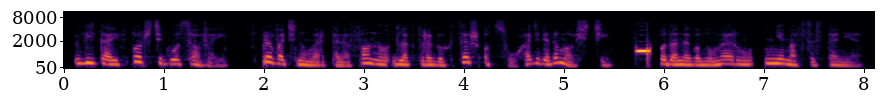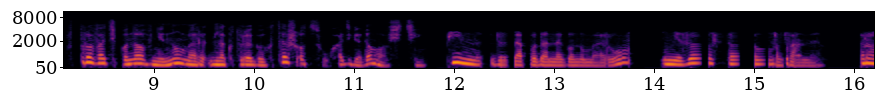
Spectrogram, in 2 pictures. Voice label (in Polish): poczta głosowa; T-Mobile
